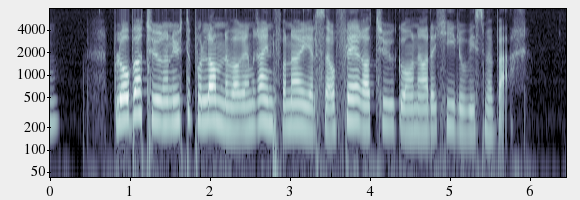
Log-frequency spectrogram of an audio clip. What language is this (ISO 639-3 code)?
nor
